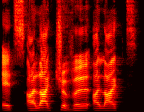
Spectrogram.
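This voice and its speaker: A man co-hosting a casual video game review podcast, giving blunt opinions in short, halting phrases. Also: a little high, fairly even intonation, bright, forceful tone, smooth. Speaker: podcast co-host.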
